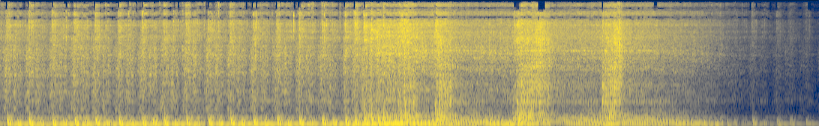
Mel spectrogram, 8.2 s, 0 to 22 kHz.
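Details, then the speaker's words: 1992 Honda TRX 250X single-cylinder, revived from seized engine, valve covers refitted after oil spraying: even thumping, revs climb and settle smoothly, very quiet, no knocks or rattles; now runs healthy. "Maybe see if we can get it to idle, I don't know. That thing's quiet."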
